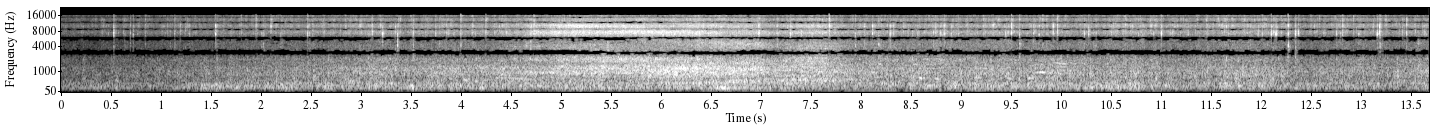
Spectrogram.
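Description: Heavy rain falling on a flooded street. A car drives past through the standing water, its tyres hissing through the spray, loudest about five to seven seconds in.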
